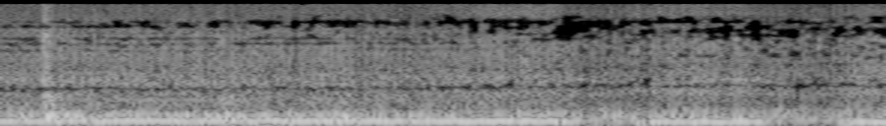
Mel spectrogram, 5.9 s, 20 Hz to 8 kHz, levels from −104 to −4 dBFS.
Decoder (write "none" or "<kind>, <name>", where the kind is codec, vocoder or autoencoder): vocoder, BigVGAN v2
